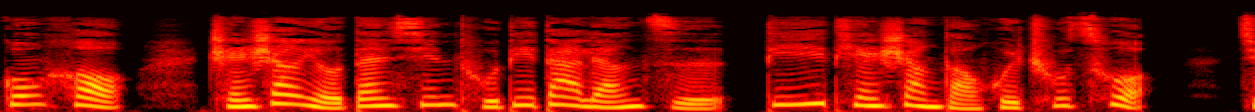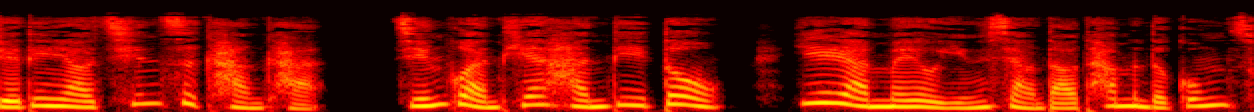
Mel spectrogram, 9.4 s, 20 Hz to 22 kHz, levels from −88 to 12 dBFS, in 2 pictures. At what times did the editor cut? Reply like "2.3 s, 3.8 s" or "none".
6.1 s, 7.5 s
